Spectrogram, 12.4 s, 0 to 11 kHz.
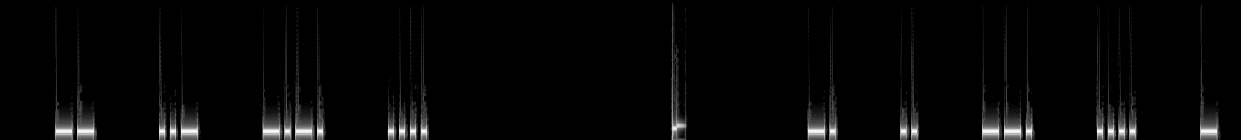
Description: Morse code, heard as a keyed tone, about 22 wpm, spaced as for 10 wpm, 700 Hz. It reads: MUCH NIGHT
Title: 4x Character Spacing - Top 300 Words - 22wpm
